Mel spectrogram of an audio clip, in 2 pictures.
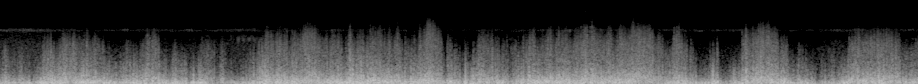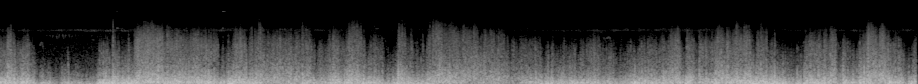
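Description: Wind buffeting the camera microphone in uneven gusts, a loud low rumble that swells and drops every few seconds.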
